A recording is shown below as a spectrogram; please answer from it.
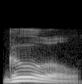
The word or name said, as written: gul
